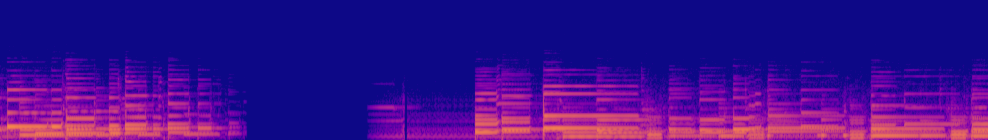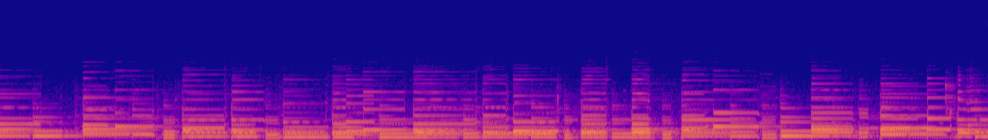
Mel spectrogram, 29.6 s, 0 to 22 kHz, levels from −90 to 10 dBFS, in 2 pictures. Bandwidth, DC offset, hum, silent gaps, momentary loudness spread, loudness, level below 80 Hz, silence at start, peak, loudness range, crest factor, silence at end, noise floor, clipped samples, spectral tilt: 3.9 kHz; under 0.1%; none; 3.71-5.52 s; 9 LU; -29 LUFS; -52 dBFS; 0 s; -14 dBFS; 5 LU; 16 dB; 0 s; -56 dBFS; under 0.1%; -12 dB/octave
